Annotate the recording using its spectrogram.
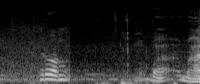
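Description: Speech only: a woman's voice says a few words, then after a short pause a man's voice begins speaking near the end.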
